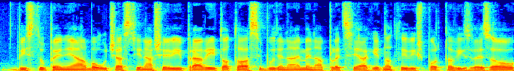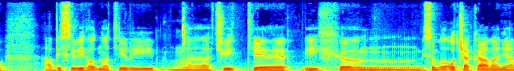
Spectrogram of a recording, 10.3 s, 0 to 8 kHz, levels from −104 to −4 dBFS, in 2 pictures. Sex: male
